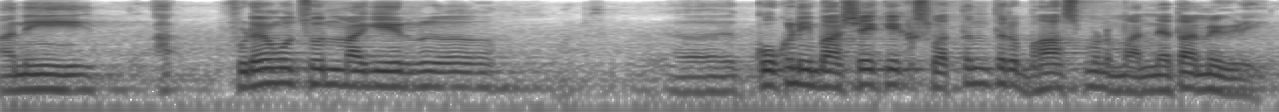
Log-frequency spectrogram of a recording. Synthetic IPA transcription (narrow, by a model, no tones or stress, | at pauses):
añi | fuɽə̃ʋot͡suːnmaɡiːɾ | kokɳibʱaʂekeksʋət̪ənt̪ɾəbʱasm̤əɳmanjət̪ameɭɭḭː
